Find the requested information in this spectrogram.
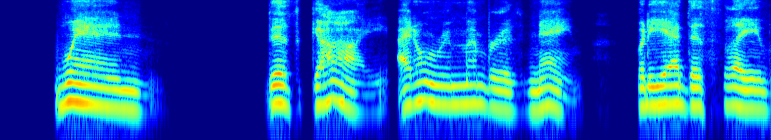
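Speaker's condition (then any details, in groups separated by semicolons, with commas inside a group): Brain injury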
